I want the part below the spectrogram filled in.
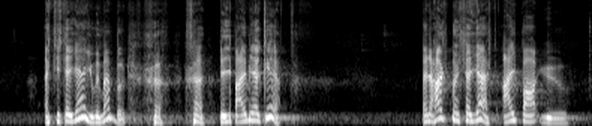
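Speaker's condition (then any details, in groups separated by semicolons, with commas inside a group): Deafness; deaf during school years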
